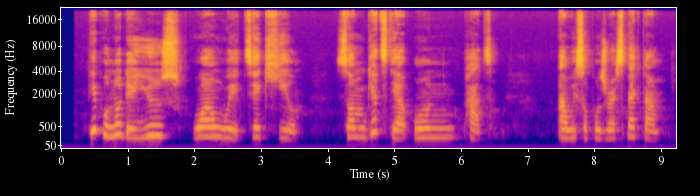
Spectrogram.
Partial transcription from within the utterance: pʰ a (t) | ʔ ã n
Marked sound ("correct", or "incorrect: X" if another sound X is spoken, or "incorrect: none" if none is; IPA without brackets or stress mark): correct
